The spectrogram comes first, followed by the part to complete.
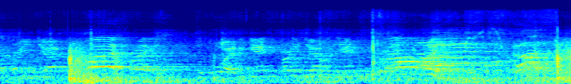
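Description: Indistinct voices calling out, with one sharp thud about half a second in.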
